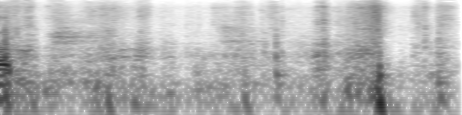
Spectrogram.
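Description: Cardboard box being handled and closed: flaps rubbing and sliding, with a sharp tap near the end.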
